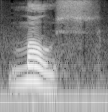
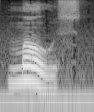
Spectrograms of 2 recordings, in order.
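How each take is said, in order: Both takes have the same delivery.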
